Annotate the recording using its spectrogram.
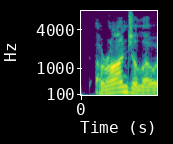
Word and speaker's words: Orangejello: And that's spelled, Arangelo is spelled O-R-A-N-G-E-J-E-L-L-O.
